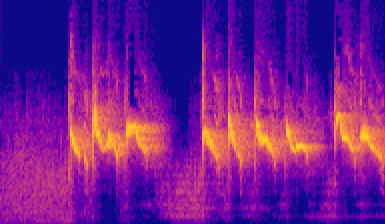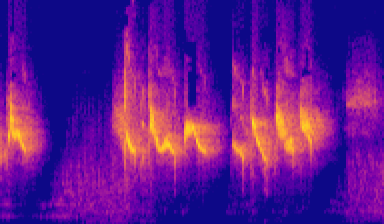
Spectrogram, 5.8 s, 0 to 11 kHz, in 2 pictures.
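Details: Oriental white-eye, a caged hobby bird recorded on 29 September 2022 in wet weather, sings 'buka sing raja': repeated bright phrases of quick, high, wavering chirps, five short bursts with faint low background murmur between them.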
